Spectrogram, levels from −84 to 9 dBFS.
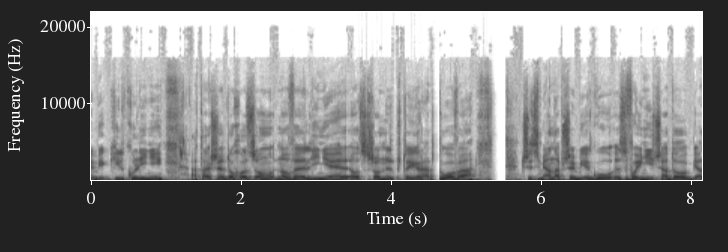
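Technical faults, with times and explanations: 3.55 to 4.65 s: repeated stalls (stutter). Packets arrived late, so the jitter buffer kept running dry. Fifteen short gaps were covered by stretching the last sound, the longest about 87 ms. Nothing is lost, but about a quarter of this span is filler, so the sound drags and jerks.
5.09 to 5.53 s: repeated stalls (stutter). Five more gaps fill over half the span. One wait of about 198 ms is held and faded, giving a stall before the sound catches up.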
